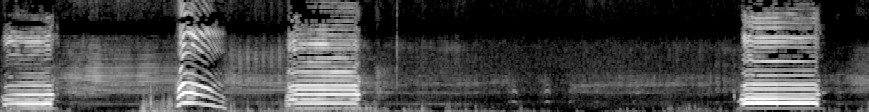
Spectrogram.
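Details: Zwartbles lambs on a County Kilkenny farm in Ireland, called along while being moved away from the ewes for weaning; steady harmonic bleats and one sharply falling bleat, four in all, with faint background noise and footsteps between.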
